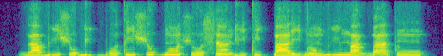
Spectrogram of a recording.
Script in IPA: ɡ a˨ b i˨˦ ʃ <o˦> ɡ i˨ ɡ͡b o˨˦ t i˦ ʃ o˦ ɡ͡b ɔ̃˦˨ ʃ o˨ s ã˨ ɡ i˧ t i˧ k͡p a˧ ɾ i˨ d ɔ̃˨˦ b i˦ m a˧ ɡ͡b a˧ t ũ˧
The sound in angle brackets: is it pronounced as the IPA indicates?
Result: no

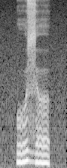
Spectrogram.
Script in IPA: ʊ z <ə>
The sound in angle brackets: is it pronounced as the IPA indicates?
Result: yes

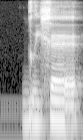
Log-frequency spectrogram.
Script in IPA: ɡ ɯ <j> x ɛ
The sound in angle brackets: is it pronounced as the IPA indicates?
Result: yes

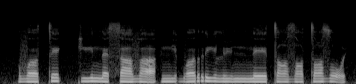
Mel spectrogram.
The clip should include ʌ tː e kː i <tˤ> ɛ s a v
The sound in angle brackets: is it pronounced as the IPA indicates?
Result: no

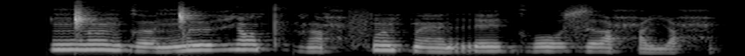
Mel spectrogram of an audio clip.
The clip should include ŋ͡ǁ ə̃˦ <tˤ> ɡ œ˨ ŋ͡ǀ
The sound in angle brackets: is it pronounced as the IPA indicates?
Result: no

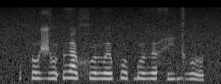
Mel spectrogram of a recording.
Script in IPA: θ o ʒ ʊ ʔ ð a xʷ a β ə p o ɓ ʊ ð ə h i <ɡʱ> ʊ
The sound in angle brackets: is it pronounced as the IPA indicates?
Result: yes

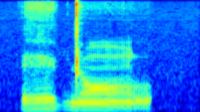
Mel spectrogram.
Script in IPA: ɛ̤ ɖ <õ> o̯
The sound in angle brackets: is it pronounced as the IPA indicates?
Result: no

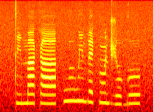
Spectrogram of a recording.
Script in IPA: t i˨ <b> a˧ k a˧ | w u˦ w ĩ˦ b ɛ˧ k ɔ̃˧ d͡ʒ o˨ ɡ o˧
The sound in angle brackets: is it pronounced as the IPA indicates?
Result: no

